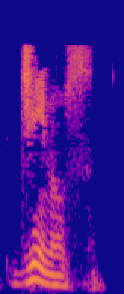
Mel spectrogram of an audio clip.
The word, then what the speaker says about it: Genus: Non genius, non c'è la I, vedi, ogni volta che aggiungi una I il disegno diventa sempre più piccolo. – No, questa cosa poi non me la perdonano, dai. – Ogni volta che aggiungi una I diventa sempre più piccolo. – Sentiamolo dalle tue suadenti labbra. – Che cosa? No, è la pronuncia esatta? – Sentiamo. – Allora, in italiano è genus, senza nessuna I.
